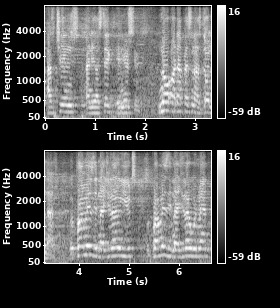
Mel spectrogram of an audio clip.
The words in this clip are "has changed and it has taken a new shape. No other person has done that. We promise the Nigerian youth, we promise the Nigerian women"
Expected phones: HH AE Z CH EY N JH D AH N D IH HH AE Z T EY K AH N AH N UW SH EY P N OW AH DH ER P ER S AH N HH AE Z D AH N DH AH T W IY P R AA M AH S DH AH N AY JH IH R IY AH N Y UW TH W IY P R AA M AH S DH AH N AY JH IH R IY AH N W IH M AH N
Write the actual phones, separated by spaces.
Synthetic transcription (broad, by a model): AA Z CH EY N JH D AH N IH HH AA S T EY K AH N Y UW S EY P N OW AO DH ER P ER S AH N HH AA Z D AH N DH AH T W IY P R AA M AH S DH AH N AY JH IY R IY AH N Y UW T W IY P R AA M AH S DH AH N AY JH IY R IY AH N W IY M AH N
